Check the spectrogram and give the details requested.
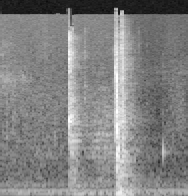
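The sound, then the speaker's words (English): A hotel room door being unlocked with a key card: two sharp clunks of the latch and handle, the second louder, then a faint, brief electronic beep, with no voices. “Leave the key card in the door to turn on the light.”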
